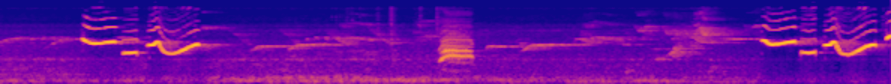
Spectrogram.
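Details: Oriental magpie-robin (kacer) gives short bursts of looping whistles separated by a long pause, with a harsh buzzy rasp in the middle and soft low background rumble throughout.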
